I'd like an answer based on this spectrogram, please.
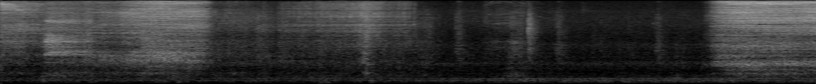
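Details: Montpellier snake (Malpolon monspessulanus) in defensive reaction to a threat, giving two long breathy hisses: one of about two seconds at the start and another rising near the end, with quiet faint rustling between them.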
